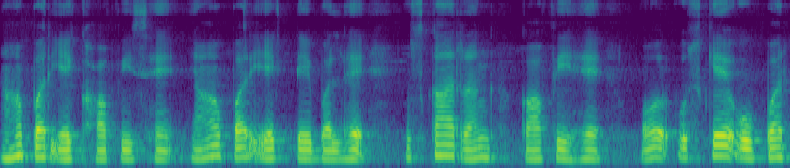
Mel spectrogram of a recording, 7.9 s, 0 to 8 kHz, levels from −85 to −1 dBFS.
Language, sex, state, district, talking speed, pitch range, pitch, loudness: Hindi, male, Maharashtra, Mumbai Suburban, 130 wpm, 115-135 Hz, 120 Hz, -20 LUFS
